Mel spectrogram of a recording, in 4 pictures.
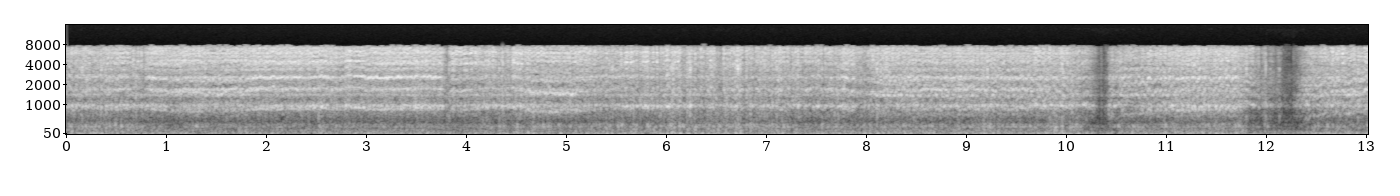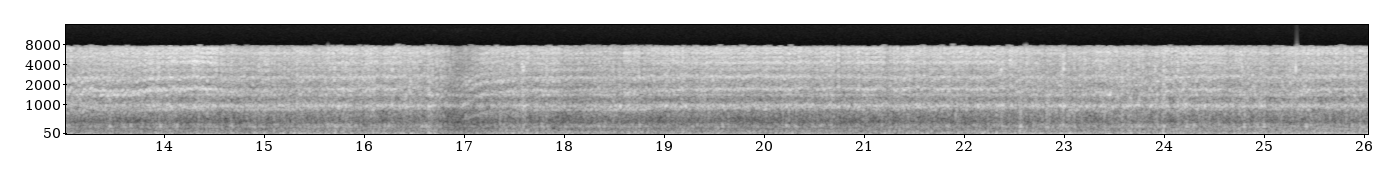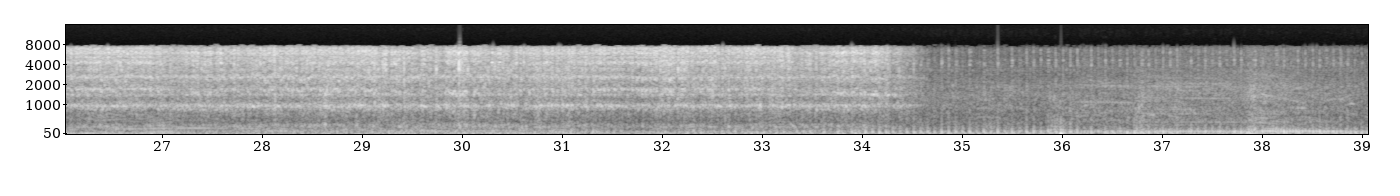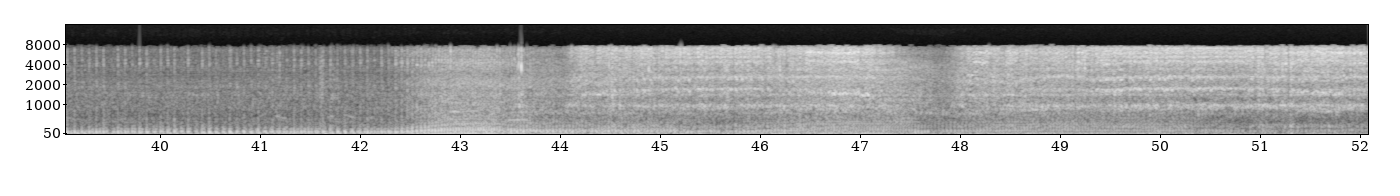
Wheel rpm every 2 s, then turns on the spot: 220, 230, 220, 230, 190, 140, 170, 220, 190, 220, 230, 230, 220, 230, 230, 230, 210, 20, 0, 0, 0, 30, 180, 130, 200, 230.
none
